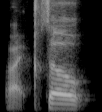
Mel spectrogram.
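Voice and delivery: ordinary talk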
